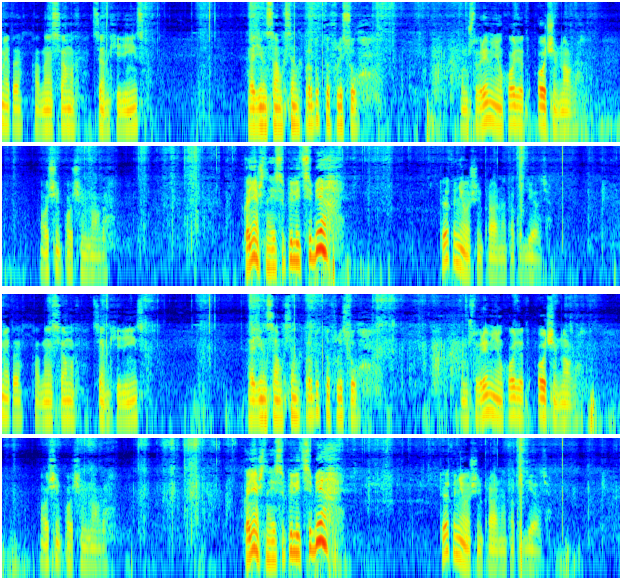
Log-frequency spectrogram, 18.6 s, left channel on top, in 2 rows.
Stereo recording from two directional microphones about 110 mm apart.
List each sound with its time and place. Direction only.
0.0 s a man's voice: 20° left (ahead or behind)
3.6 s a man's voice: 35° left (ahead or behind)
4.3 s speech: 45° left (ahead or behind)
5.3 s a man's voice: 35° left (ahead or behind)
6.7 s a sound: 35° left (ahead or behind)
7.1 s speech: 15° left (ahead or behind)
7.5 s a man's voice: 35° left (ahead or behind)
8.1 s speech: 20° left (ahead or behind)
9.8 s speech: 5° left (ahead or behind)
10.7 s a sound: 15° left (ahead or behind)
12.8 s a sound: 5° left (ahead or behind)
13.2 s speech: 5° left (ahead or behind)
15.8 s speech: 10° right (ahead or behind)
